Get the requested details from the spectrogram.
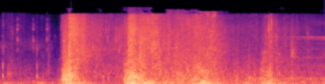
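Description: A blade slashes and strikes with a loud burst of noise.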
